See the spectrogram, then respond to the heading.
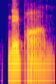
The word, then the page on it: napalm: American English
